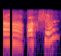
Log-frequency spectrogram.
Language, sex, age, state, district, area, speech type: Assamese, female, 30-45, Assam, Barpeta, rural, conversation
